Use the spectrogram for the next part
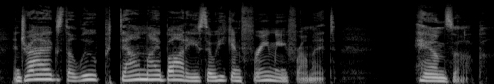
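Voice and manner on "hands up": order. A narrator's reading. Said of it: "he orders".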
